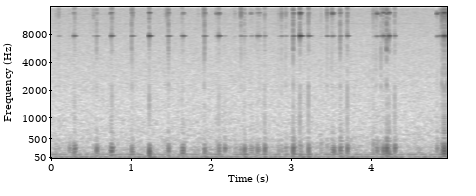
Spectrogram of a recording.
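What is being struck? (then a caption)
Small amber glass dropper bottle. Long nails from both hands tap the sides of a small amber glass serum bottle, which appears filled and has a white dropper cap and a label, as it stands on black cloth. Quiet, quick, irregular clicks each give a brief, bright glassy ping with a soft low thump, speeding into a dense cluster near the end.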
